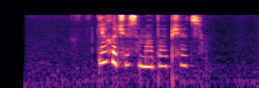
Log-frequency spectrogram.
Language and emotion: Russian, sad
